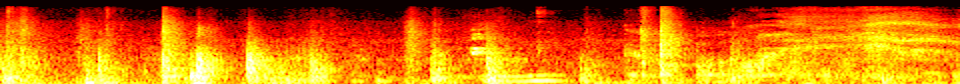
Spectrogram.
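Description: Scattered light knocks and clicks of equipment being handled and turned round, in a small room.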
